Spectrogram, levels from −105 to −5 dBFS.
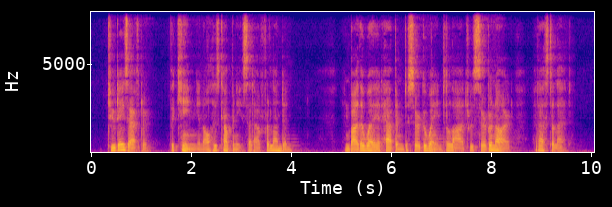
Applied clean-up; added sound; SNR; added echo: neural separator model SepFormer DNS4.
